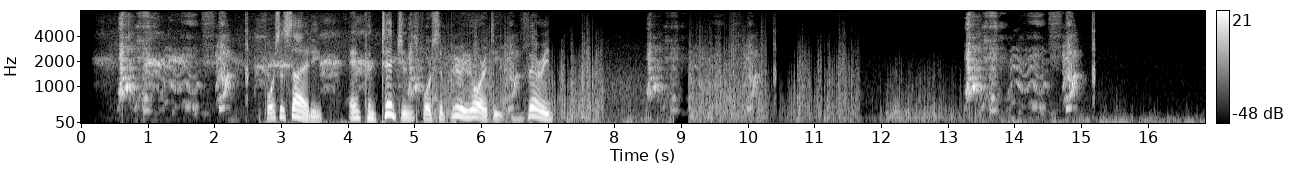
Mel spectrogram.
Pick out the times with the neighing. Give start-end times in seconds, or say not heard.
not heard.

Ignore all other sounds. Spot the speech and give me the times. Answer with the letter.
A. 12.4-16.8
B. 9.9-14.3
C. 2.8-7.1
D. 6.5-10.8
C.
